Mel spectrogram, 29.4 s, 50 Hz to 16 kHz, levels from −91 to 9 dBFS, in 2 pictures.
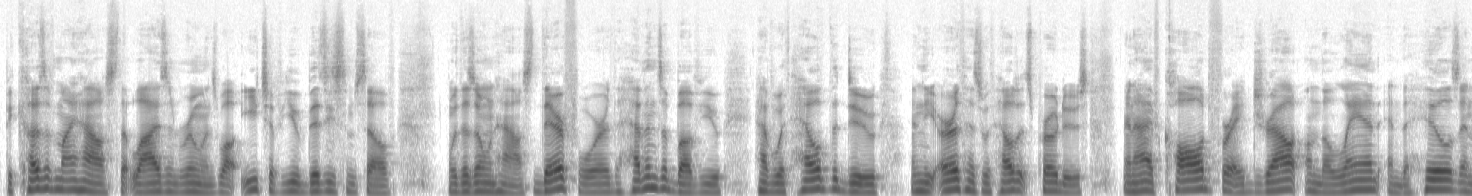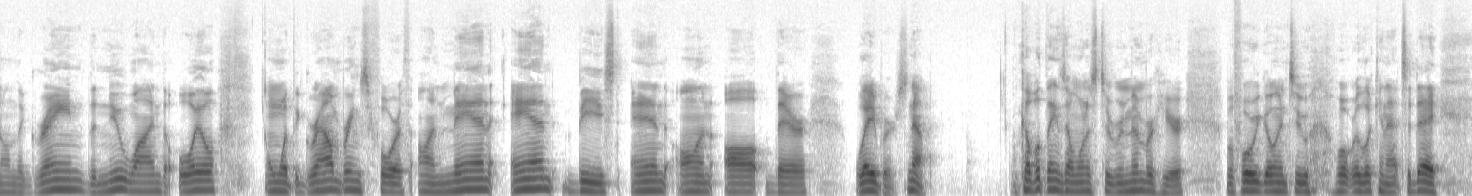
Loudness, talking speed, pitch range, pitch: -28 LUFS, 185 wpm, 110-130 Hz, 120 Hz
